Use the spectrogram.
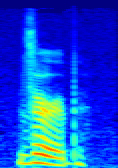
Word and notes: verb: American English

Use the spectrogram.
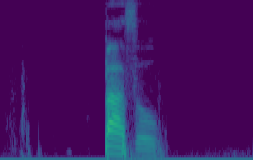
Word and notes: basil: British English

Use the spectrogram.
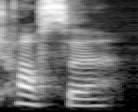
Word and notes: tosser: British English

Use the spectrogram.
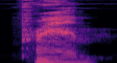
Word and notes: pram: Australian English

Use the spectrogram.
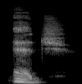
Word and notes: edge: Australian English

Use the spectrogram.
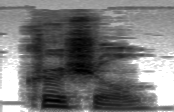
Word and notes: crucial: Australian English

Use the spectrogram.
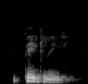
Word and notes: bigly: British English

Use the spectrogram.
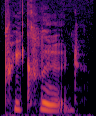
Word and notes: preclude: American English

